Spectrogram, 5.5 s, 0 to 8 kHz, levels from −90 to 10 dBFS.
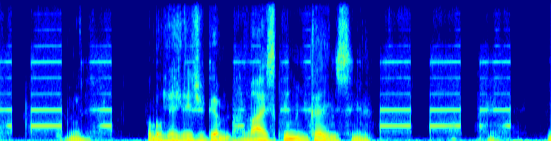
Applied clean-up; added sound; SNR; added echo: neural diffusion model UNIVERSE++.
